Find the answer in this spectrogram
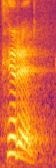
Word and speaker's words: pitted: And then for this one, it ends with a T. So we add another syllable. We put a schwa in there. We say pitted.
